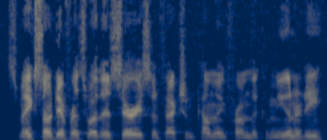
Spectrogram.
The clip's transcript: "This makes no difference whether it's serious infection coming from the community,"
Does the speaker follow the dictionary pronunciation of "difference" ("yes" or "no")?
yes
